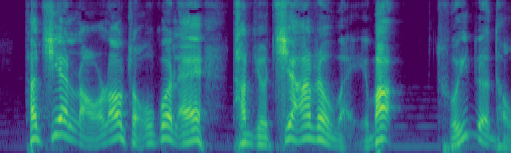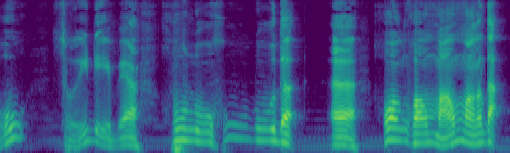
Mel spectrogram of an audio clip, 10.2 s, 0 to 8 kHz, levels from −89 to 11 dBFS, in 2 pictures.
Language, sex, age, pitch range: Chinese, male, 50-69, 125-195 Hz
